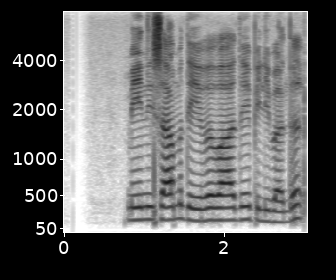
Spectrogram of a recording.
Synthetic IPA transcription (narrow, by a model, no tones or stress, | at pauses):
meːnisaːməd̪eːʋəʋaːd̪əjəpiliband̪ə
